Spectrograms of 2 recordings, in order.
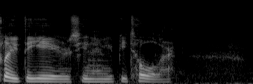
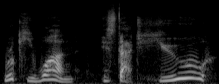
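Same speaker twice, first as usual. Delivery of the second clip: slow, rising, astonished question; drawn-out surprised gasp of a line; 5 semitones higher, slower than usual. Retold or imitated. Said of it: "acts surprised when she sees you and goes".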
